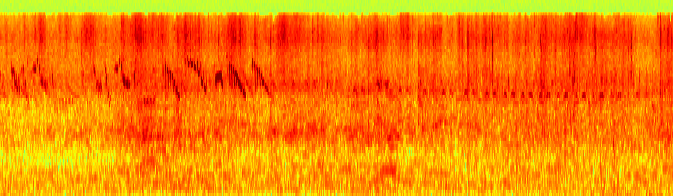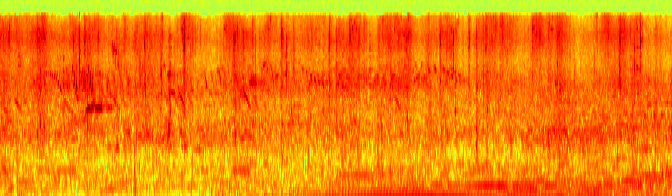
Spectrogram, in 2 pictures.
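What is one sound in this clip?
A crowd of men and women chatters and murmurs nearby.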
